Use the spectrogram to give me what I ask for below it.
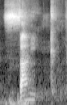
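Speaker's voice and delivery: spring the trick on him lightly; taunting reveal. A narrator's reading. Fake rescuer springs her betrayal.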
